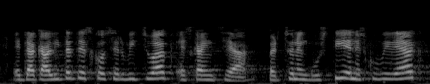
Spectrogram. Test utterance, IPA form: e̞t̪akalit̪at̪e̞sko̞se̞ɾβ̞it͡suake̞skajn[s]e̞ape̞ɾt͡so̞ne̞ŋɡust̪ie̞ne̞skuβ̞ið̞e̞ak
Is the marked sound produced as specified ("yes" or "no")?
no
